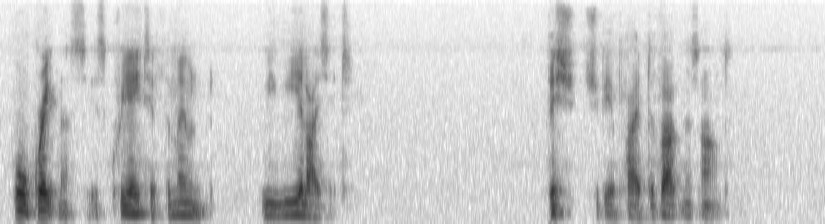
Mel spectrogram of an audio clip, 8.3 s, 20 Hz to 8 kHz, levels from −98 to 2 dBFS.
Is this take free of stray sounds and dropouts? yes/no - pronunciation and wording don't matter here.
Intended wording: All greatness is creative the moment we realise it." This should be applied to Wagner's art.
yes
